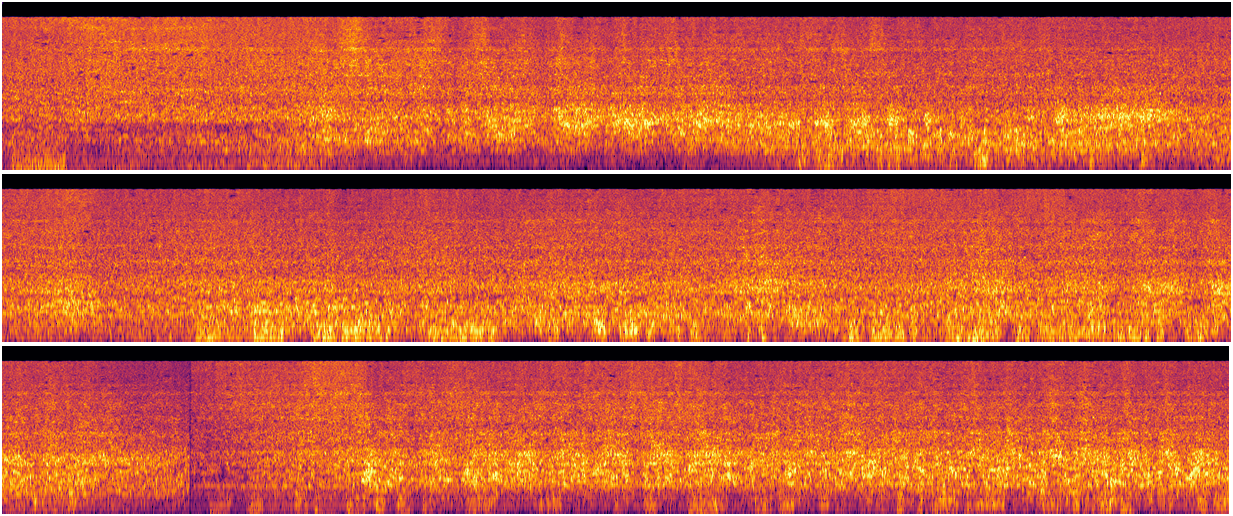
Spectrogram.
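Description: A pressure washer sprays water hard against a car with a steady hiss.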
